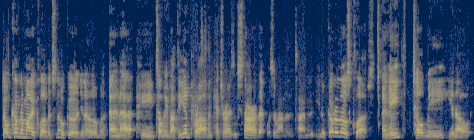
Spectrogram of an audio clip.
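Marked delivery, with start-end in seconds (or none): 0.0-2.1 Rodney Dangerfield impression. Rodney quoted on phone. 6.5-7.5 Rodney Dangerfield impression. Rodney quoted on phone.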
